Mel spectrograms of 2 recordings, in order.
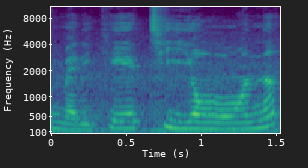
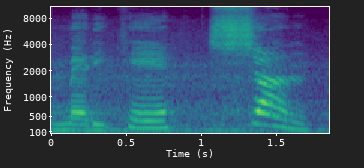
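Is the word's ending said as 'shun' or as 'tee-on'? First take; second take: tee-on; shun. First: The ending is sounded out as tee-on. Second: The ending is said as one shun sound. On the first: The speaker calls it wrong. "we don't say medication. That sounds so foolish" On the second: The speaker calls it right. "We say medication"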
